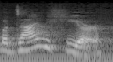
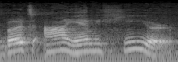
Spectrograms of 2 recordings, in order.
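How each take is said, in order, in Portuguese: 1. As palavras são ligadas por contração. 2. Cada palavra é dita por inteiro e separadamente. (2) "ao invés de"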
